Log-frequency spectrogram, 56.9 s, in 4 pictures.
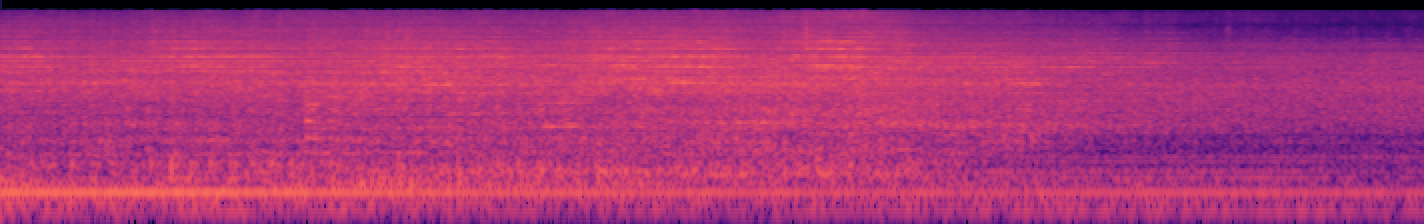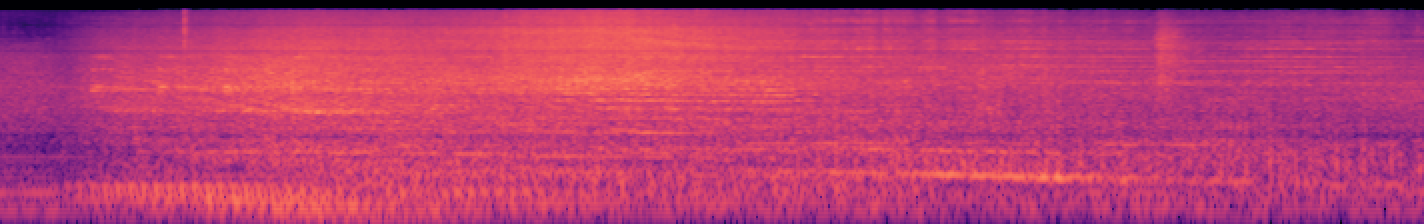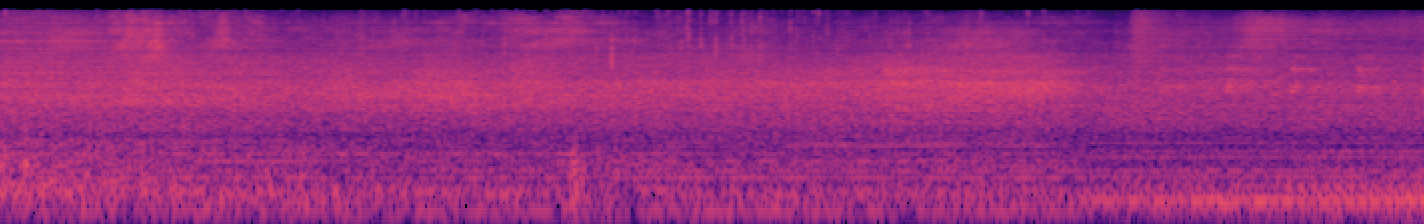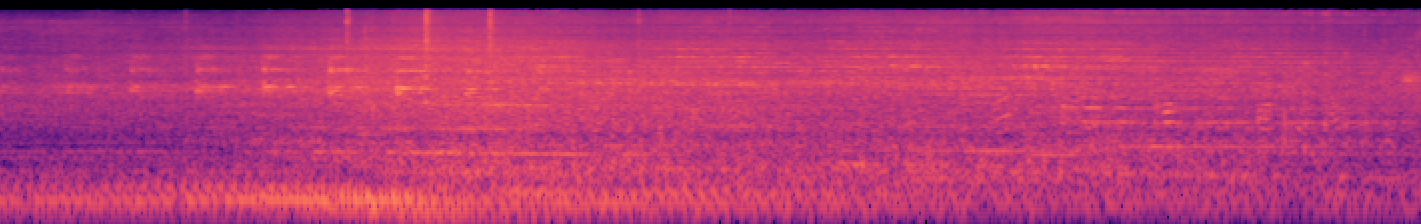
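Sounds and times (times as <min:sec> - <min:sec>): passing train cars: 0:00.0 - 0:56.9
train engine rumble: 0:00.0 - 0:56.9
wheel-on-rail noise: 0:14.8 - 0:39.7.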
